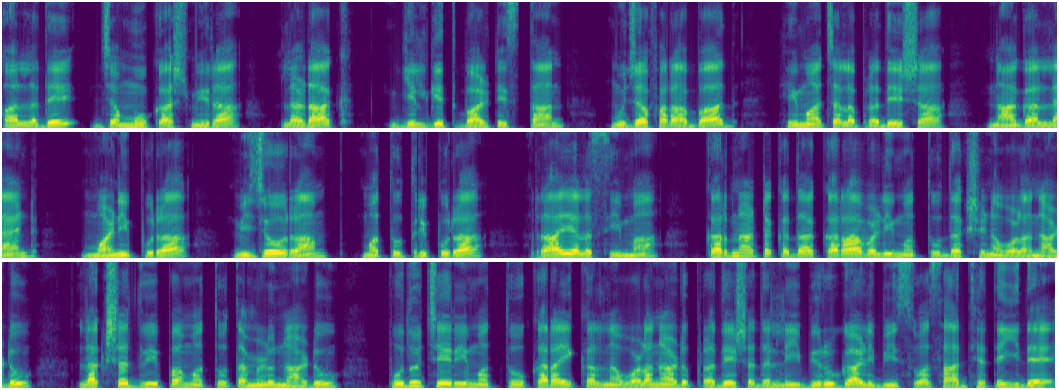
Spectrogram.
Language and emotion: Kannada, neutral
